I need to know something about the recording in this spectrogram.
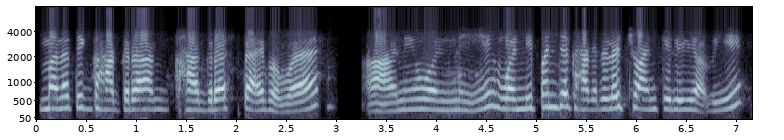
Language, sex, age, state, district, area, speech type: Marathi, female, 18-30, Maharashtra, Sindhudurg, rural, conversation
